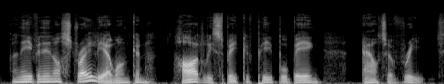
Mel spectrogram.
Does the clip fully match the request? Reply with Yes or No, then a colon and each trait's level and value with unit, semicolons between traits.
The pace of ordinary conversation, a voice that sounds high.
No: average, 190 wpm; low, 100 Hz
